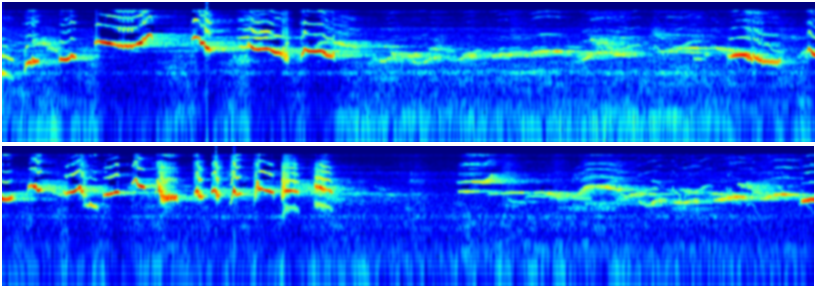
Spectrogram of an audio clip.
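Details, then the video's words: Kacer, the Oriental magpie-robin, singing a varied, lively song used as a remedy for stressed birds: rising and falling whistles mixed with clipped chirps, a dense rapid burst midway, then softer warbling. "KICAUAN OBAT KACER SETRES CEPAT SEMBUH DAN GACOR NGOTOT BONGKAR ISIAN"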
